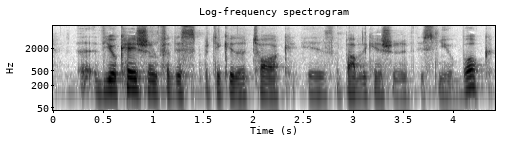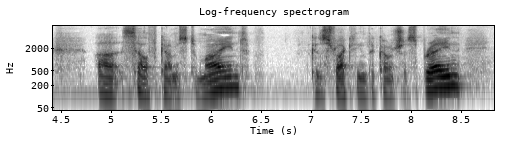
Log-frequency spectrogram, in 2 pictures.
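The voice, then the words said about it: Hoarse voice from laryngitis. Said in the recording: “For my voice, I have a very bad laryngitis”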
